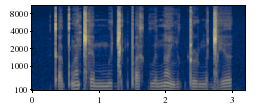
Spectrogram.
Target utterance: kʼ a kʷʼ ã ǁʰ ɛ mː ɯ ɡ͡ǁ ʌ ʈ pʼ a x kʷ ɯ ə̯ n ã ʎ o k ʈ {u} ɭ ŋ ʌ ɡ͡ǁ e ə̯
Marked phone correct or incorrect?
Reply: incorrect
